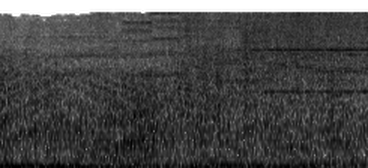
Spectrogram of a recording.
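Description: Loud, steady low rumble with a hiss spread over it: cinematic trailer sound design.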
